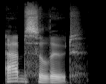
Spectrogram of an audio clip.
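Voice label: "absolute", American English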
